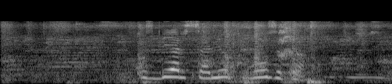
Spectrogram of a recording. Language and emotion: Russian, neutral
